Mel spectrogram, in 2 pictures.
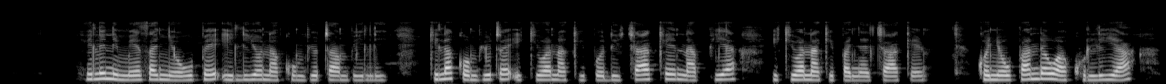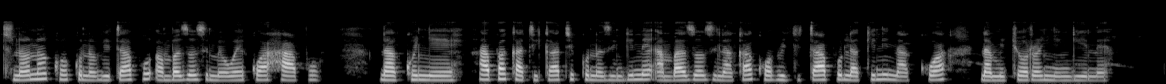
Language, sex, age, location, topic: Swahili, female, 18-24, Nakuru, education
